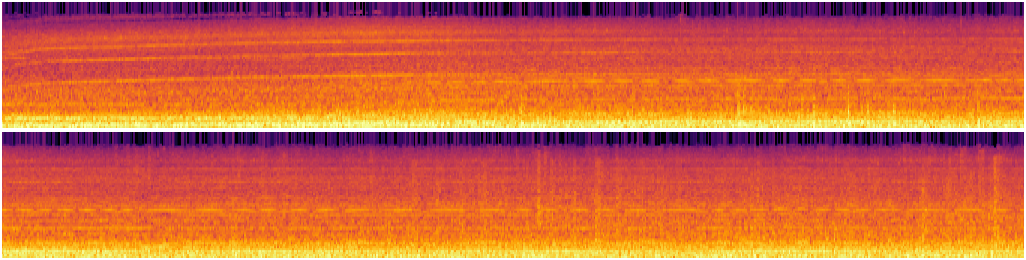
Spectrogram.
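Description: Aircraft wheels rumble over a runway.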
